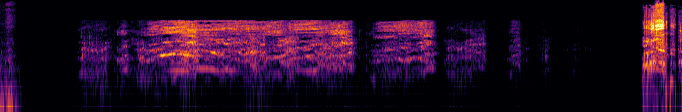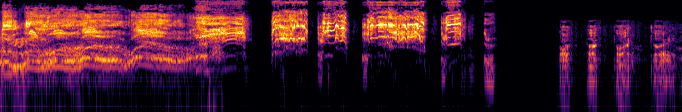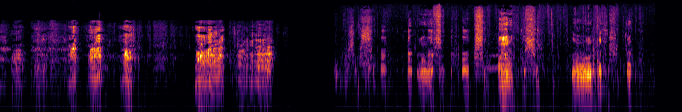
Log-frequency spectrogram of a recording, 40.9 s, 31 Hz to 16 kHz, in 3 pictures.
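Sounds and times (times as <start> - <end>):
wild boar squealing: 1.6 - 11.8, 12.9 - 23.6, 35.8 - 38.1
wild boar grunting: 34.0 - 40.3.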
